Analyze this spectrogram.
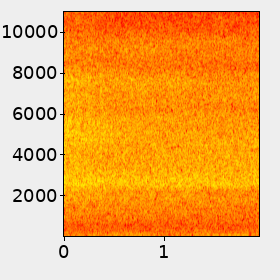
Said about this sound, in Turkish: Abi buralar fena. Buralar dere gibi oldu buralar. Buralar çok kötü.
